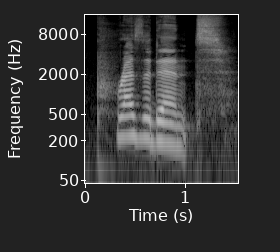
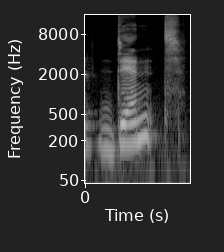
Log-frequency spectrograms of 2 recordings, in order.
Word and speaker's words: president: P-R-E-S is pres. That's a closed syllable. Is an open syllable exception with a schwa. And dent is a closed syllable with a short E. Dent. You might hear dint, D-I-N-T, but it's D-E-N-T.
